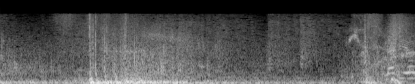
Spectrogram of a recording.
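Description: A Confringo blasting spell explodes in Hogwarts Legacy, a loud booming burst with a rumbling tail that lasts a few seconds and then fades.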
